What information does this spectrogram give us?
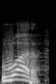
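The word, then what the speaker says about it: were: अब आता है यू वर, इसको वेयर नहीं पढ़ेंगे, बहुत सारा लोग इसको प्रोनाउंसिएशन में वर पढ़ते हैं, वेयर पढ़ते हैं।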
